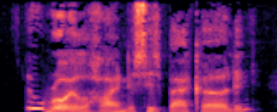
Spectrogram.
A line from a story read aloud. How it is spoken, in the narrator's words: one of the equerries piped up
